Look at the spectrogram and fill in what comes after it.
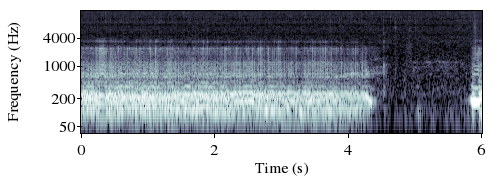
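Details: Adult man's sleep recorded by his wife: long, low, droning groans during sleep, each stopping after about four seconds before another begins, typical of his rare sleep disorder, catathrenia (sleep groaning).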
